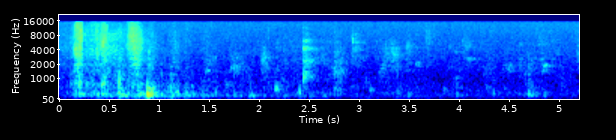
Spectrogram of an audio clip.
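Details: Maggie, a Boston Terrier, smacking while eating a walnut indoors: soft wet clicking and smacking chews in irregular quick bursts, a sharper crack near the start, quiet room otherwise.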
